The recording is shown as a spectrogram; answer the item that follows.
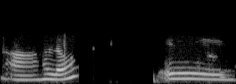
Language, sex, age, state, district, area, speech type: Telugu, female, 18-30, Telangana, Vikarabad, urban, conversation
